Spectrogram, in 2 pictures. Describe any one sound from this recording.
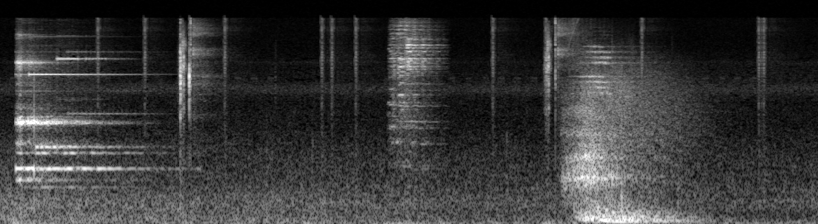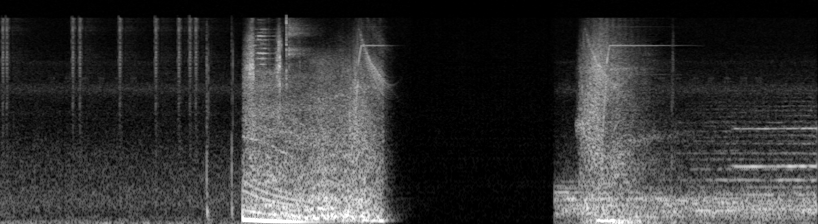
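Soft interface clicks tick now and then.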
